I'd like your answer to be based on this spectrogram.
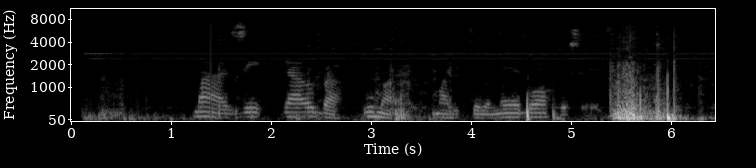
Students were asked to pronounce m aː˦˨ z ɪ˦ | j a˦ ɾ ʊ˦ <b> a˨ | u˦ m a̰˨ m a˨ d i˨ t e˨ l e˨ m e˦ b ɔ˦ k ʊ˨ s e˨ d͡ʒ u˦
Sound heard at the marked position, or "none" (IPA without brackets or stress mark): b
